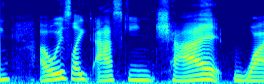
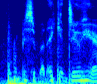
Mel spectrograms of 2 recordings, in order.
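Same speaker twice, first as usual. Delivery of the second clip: whispering; 3 semitones lower, 5 dB quieter, much faster than usual. Real, not acted. Muttering to self while drawing.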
